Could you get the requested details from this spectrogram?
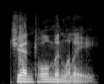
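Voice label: "gentlemanly", American English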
